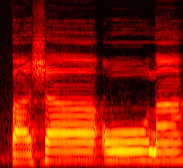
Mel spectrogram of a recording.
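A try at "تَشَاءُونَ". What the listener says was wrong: Panjangkan 4 harakat.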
